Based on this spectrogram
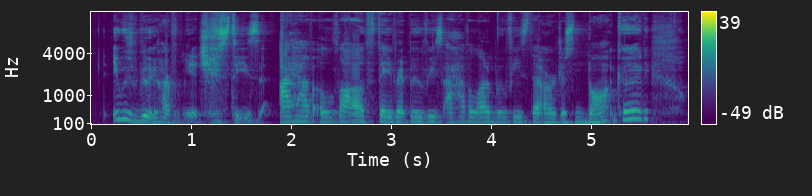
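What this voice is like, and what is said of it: Slightly raspy, strained voice. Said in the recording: “lost my voice a little bit, so if I sound a little raspy”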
